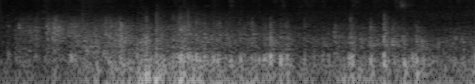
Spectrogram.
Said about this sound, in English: One of our listeners, Mark from Michigan, sent this bit of sound after our discussion yesterday about the difference between sound and noise recorded on a rainy, dark day. What is that, sound or noise?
